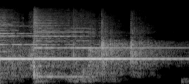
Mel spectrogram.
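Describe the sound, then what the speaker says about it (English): A bell at a Rotary Club civic meeting in Oakland rings out in a few bright, close strikes. The long, shimmering tones overlap and slowly fade, with no talk over them. "Rings the bell for David Stein."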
